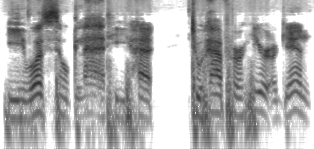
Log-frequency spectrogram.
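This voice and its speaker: A man's voice: a little high, steady tone, slow pace, vocal fry, breathy edge, no echo, low-quality recording. A man reading fan fiction aloud for laughs, stumbling over words and swearing at the text. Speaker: reader.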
